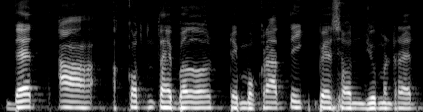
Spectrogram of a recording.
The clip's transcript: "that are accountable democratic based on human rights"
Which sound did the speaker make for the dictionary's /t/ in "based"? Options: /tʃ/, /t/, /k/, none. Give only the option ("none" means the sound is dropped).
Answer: none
